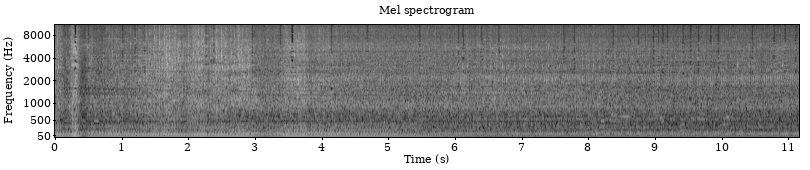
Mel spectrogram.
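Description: Unimog 417's diesel engine pulling at low speed as the truck crawls over rough ground, with a single sharp knock just after the start. About six seconds in the engine eases off to a quieter, steady idle.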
